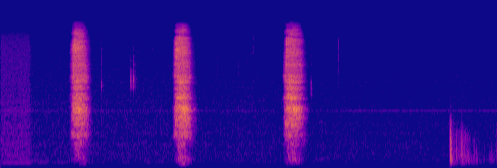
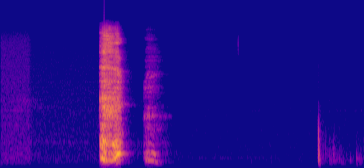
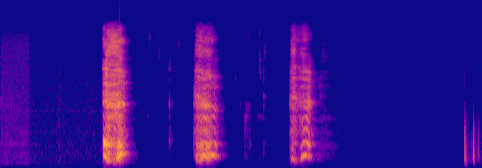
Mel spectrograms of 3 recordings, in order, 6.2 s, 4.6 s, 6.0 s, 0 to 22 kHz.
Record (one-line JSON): {"exhalation_length": "6.2 s", "exhalation_amplitude": 11241, "exhalation_signal_mean_std_ratio": 0.25, "cough_length": "4.6 s", "cough_amplitude": 25551, "cough_signal_mean_std_ratio": 0.2, "three_cough_length": "6.0 s", "three_cough_amplitude": 24564, "three_cough_signal_mean_std_ratio": 0.25, "survey_phase": "alpha (2021-03-01 to 2021-08-12)", "age": "45-64", "gender": "Female", "wearing_mask": "No", "symptom_none": true, "smoker_status": "Ex-smoker", "respiratory_condition_asthma": false, "respiratory_condition_other": false, "recruitment_source": "REACT", "submission_delay": "2 days", "covid_test_result": "Negative", "covid_test_method": "RT-qPCR"}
